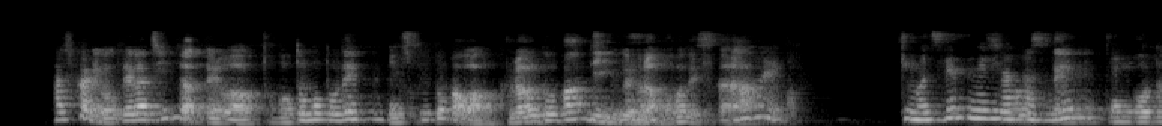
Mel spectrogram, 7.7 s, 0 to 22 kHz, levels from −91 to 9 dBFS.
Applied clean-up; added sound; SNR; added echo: neural mask model DeepFilterNet 3.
